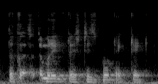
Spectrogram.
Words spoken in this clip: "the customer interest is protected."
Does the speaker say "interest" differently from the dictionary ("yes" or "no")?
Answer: yes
